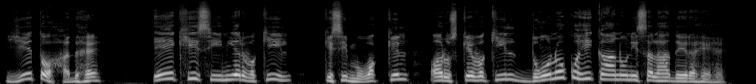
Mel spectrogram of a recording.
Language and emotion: Hindi, disgusted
